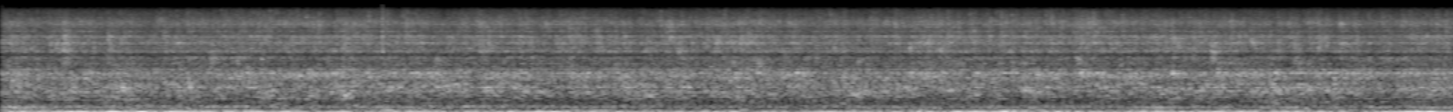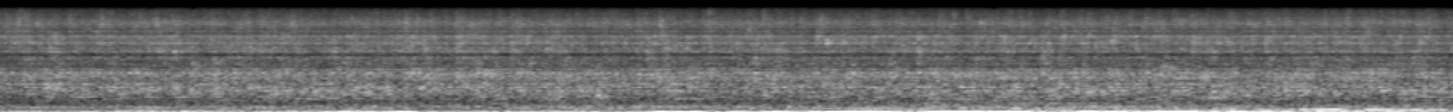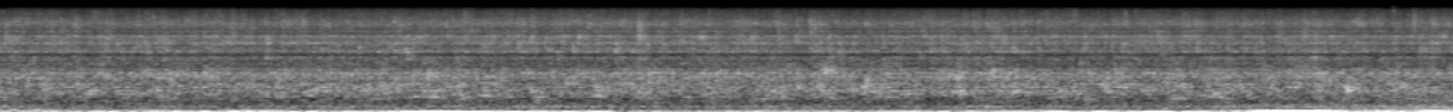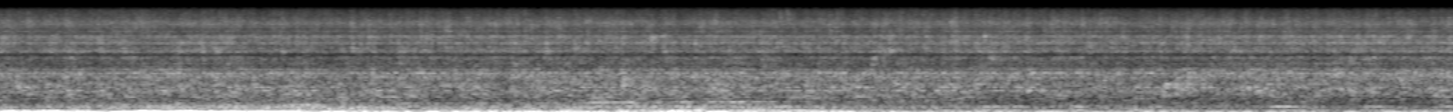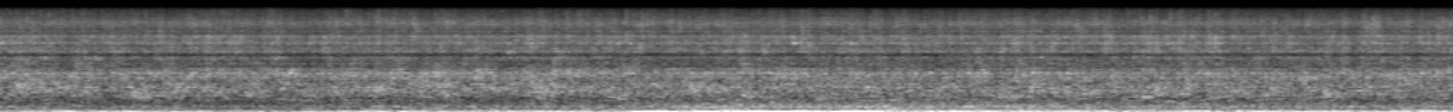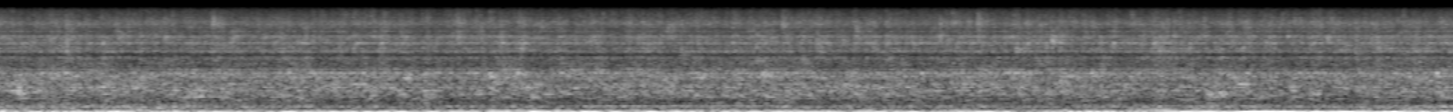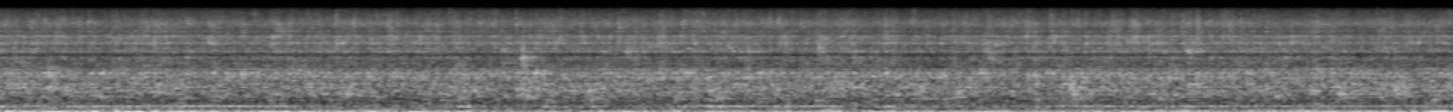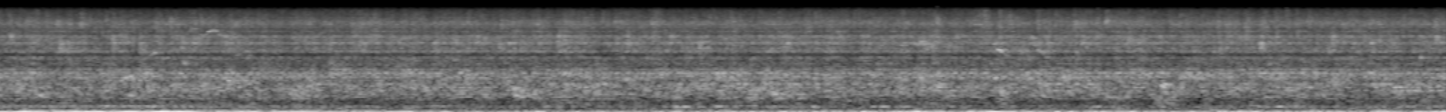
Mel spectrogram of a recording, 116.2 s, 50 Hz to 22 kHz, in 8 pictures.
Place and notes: R. Igreja, Seixezelo, Portugal - Source of river Febros
Recording made at the source of the river Febros, in the place we have water falling into a stone tank, and in the case of this record, the recorder was placed inside a ventilation pipe existing on the site.
Porto, Portugal, February 2022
